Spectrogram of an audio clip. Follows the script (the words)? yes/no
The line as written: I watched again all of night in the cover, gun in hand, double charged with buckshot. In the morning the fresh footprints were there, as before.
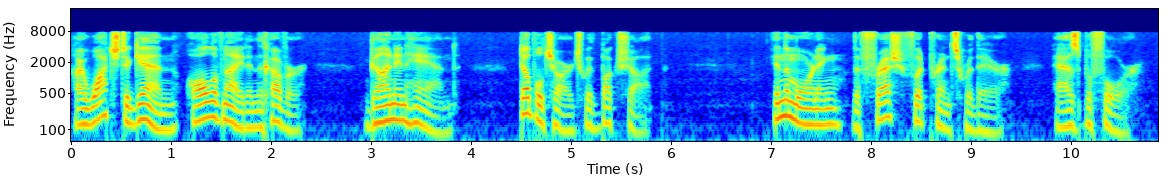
yes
